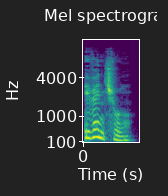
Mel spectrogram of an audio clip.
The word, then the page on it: eventual: British English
